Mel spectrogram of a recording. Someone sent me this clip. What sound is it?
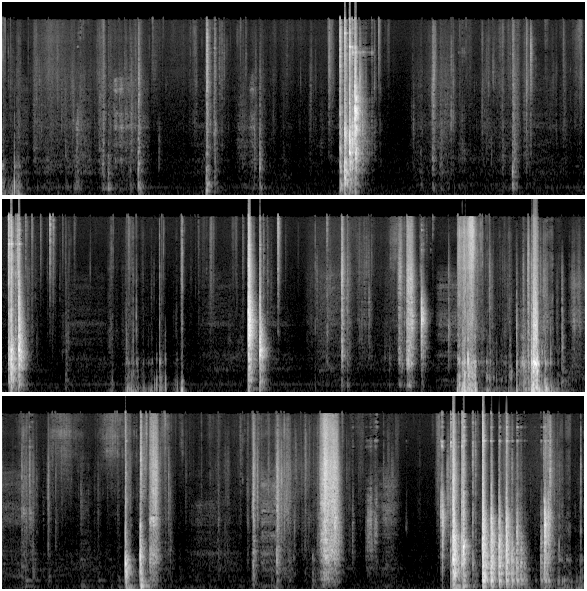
more throwing
another recording of a rock or stone being thrown in a london house (outside)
